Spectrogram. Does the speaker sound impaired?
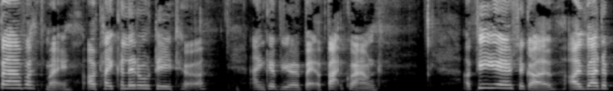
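Yes: deafness since birth; congenital, hearing aids since age 2.5, cochlear implant surgery about 10 months ago, no infection, minimal scarring; implant switched on 8 months ago, first only beeps, thumps, vibrations, now hearing better than ever, improving.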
